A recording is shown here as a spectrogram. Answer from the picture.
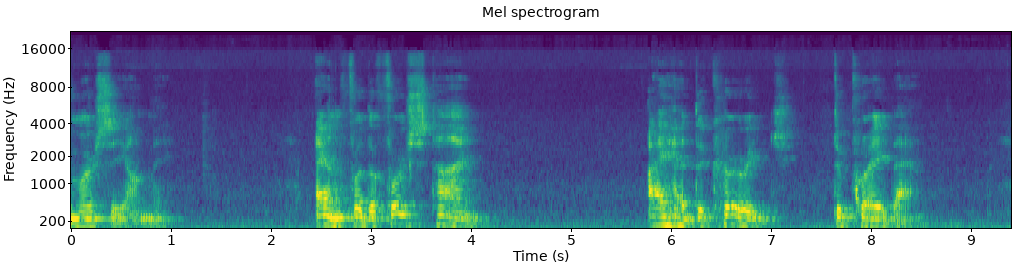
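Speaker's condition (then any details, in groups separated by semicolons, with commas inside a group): ALS; degenerative; diagnosed ten years ago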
